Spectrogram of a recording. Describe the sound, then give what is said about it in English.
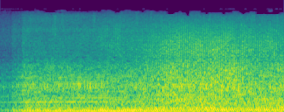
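Propeller plane taxiing along a dusty runway, its engine a loud, steady, broad drone with a low throbbing hum underneath, holding constant throughout with no voices. “As the plane moves along a second dusty runway”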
